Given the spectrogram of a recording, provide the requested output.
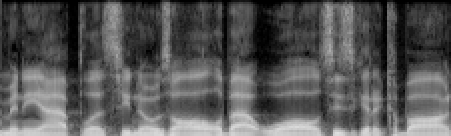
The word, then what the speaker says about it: Walz: I keep calling him Tim Walz and Walz, and I just have to remember it rhymes with balls. So Tim Walz, balls, Walz.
